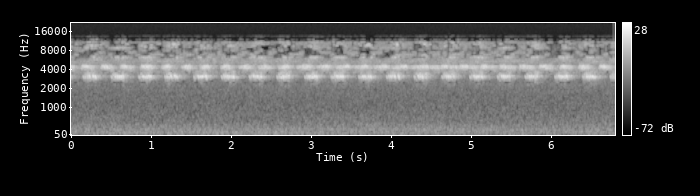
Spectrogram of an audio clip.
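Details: Nighttime summer chorus of crickets, giving evenly spaced high, thin chirps roughly three per second in a continuous rhythm over faint low ambient hiss.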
